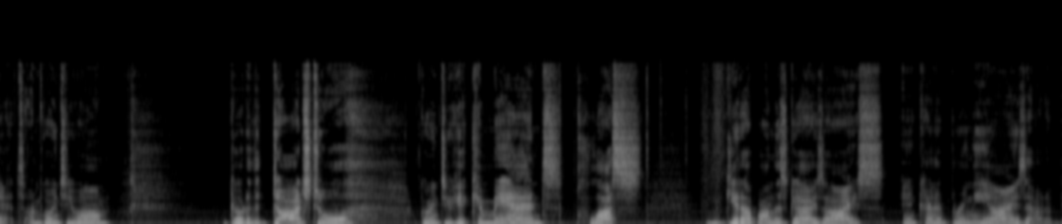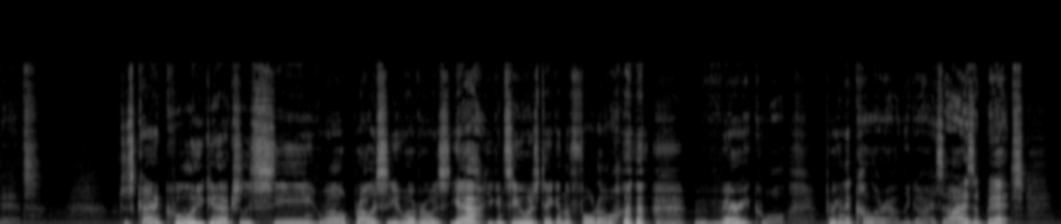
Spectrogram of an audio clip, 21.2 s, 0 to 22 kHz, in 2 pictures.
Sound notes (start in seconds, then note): 16.8 chuckles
